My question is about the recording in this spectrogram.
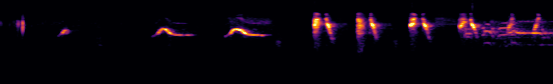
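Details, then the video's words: Starling mimicking an ambulance siren: scattered clicks, two arched whistles rising then falling, then paired sharp chattering notes and a dense buzzy ending. "Kicau Burung Jalak Jos Manggung Menirukan Suara Mobil Ambulance"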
